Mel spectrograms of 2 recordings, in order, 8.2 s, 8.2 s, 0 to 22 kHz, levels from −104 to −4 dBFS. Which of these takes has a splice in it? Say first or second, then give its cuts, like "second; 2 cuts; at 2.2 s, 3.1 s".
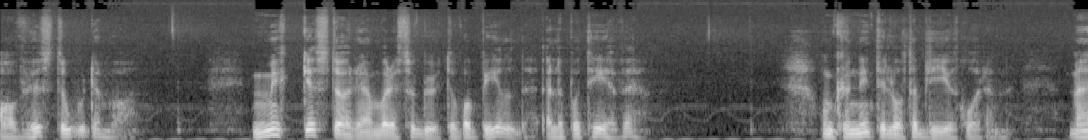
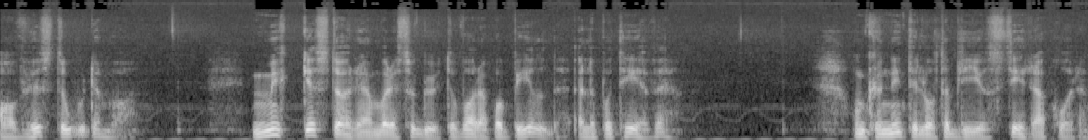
first; 2 cuts; at 3.4 s, 7.2 s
